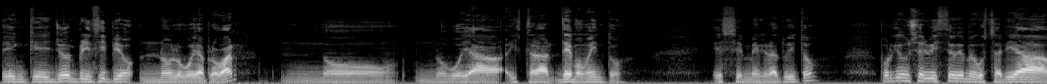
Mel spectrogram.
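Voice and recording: A man talks at a fairly slow pace, his pitch fairly low and his tone slightly mellow. His pitch varies in an ordinary way.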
